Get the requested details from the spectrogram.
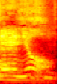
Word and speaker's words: Daniel: Do you not pronounce the S? – No, there's no S in his name. It's just Daniel.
